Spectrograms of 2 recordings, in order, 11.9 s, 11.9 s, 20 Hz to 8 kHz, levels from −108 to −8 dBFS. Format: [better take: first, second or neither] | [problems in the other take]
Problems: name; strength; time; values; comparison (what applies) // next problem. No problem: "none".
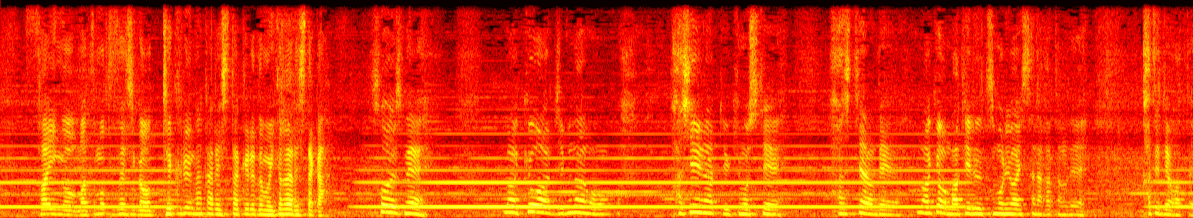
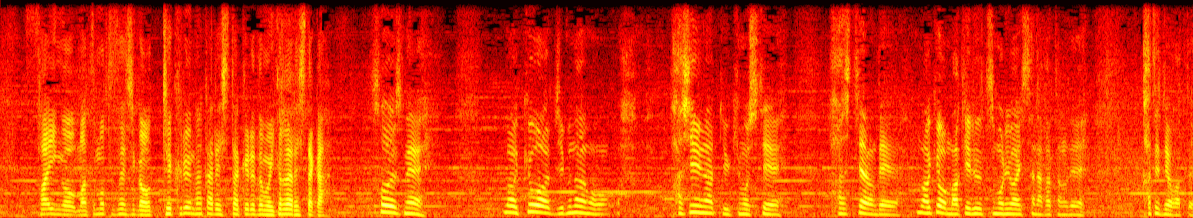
second | background sound (Wind instrument, woodwind instrument); 3 dB below the speech // room echo; dies away in 0.4 s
